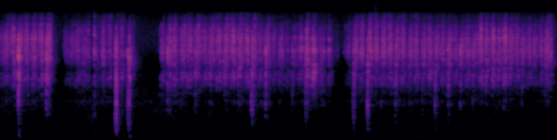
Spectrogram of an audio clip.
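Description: Gel nails with glitter encapsulation and a faded French finish are being buffed. Soft, quiet, close scratchy rubbing comes in steady strokes, with brief pauses and light taps between passes.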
